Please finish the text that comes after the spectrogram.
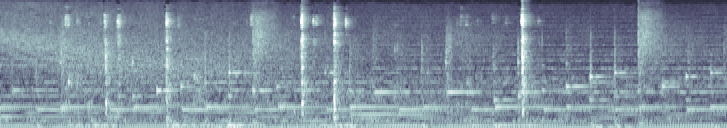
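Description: Someone types on a computer keyboard while programming, irregular clusters of key clicks and taps with short pauses between bursts, close and fairly quiet, no voices.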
